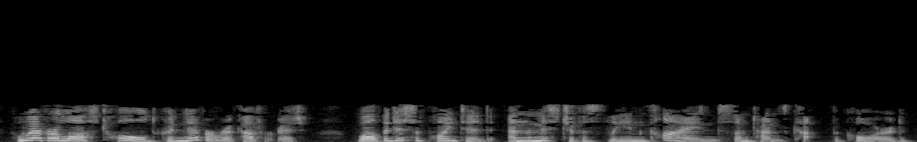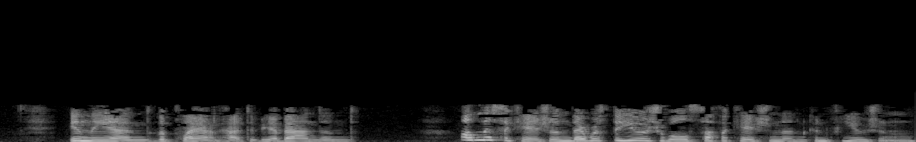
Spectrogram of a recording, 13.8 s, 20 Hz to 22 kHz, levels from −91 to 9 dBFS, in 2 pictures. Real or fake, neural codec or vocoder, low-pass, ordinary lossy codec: real; none; 7.2 kHz; MP3, 24 kbps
